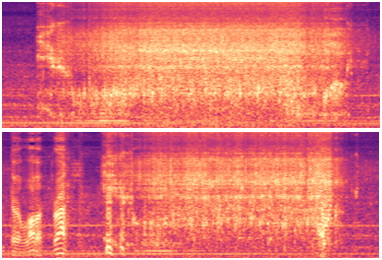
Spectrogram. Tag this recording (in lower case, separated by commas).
speech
